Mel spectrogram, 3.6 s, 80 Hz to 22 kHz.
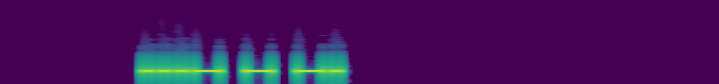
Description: Morse code, heard as a keyed tone, about 28 wpm, 700 Hz. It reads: VTN
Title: All Cut Numbers - 3-Digit 28wpm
